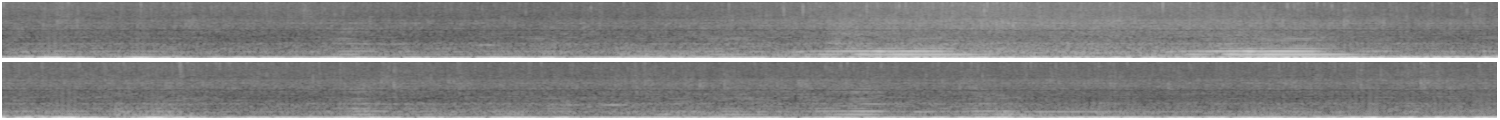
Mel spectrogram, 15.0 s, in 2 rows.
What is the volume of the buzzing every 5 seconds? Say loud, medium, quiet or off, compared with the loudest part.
loud, loud, quiet.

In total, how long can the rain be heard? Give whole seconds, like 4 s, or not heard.
15 s.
